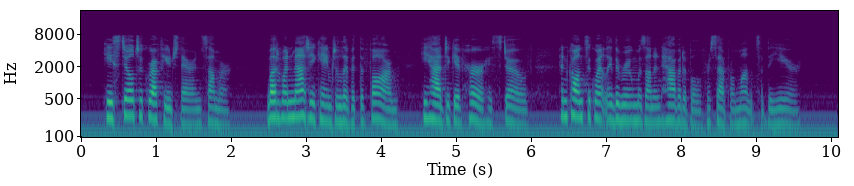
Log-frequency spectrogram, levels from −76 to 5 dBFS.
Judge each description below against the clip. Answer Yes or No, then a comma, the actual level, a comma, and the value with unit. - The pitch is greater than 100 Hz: Yes, medium, 185 Hz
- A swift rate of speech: Yes, fast, 210 wpm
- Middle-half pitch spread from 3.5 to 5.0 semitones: Yes, average, 4.3 semitones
